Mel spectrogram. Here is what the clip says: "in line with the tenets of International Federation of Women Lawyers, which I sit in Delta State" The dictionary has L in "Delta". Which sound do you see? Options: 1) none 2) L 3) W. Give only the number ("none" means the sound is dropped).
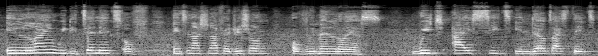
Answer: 2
